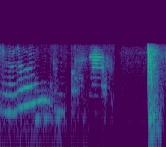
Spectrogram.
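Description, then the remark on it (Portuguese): A cat meows twice, the first a long, drawn-out cry and the second shorter, followed after a brief pause by a sharp, noisy thump. “Come, gatinho.”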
